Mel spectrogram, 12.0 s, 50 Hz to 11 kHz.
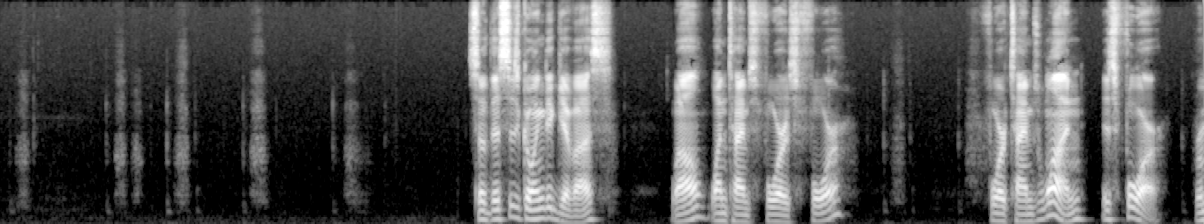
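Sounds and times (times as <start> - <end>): writing scratching on board: 0.1 - 0.4, 1.0 - 3.7.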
